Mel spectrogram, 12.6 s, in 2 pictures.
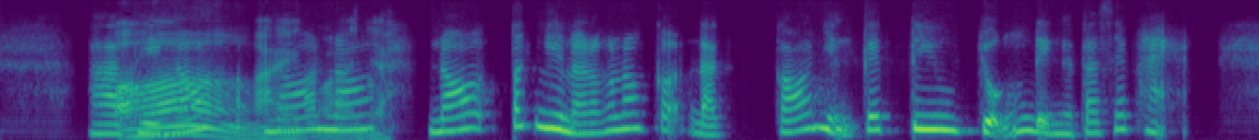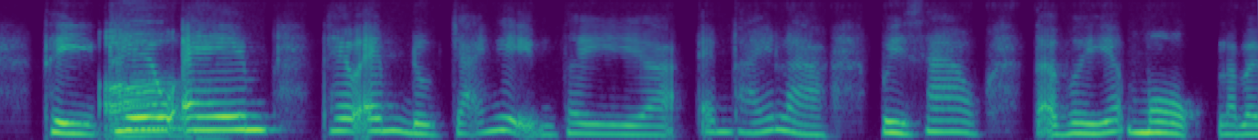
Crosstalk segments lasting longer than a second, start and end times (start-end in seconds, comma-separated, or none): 0.6-1.9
